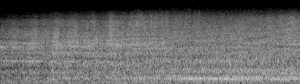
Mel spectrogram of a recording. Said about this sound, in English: Dude, that's the Dreamliner. Oh, yeah. I think... No, that's It said Dreamliner on it. No, that's the new 737, actually. But it said Dreamliner, ANA Dreamliner. It did say that on it.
